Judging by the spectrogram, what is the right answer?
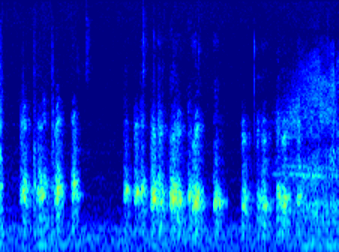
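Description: Chickens clucking in Minecraft, a quick series of short clucks in two bursts with a brief pause between, fairly faint, with a soft rustling noise near the end.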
